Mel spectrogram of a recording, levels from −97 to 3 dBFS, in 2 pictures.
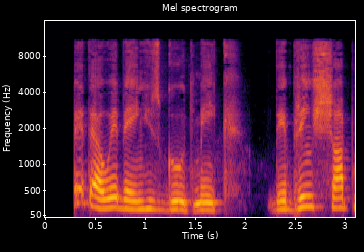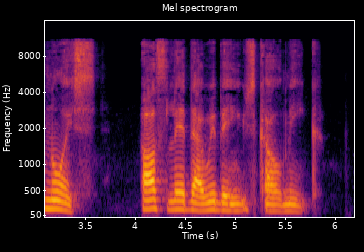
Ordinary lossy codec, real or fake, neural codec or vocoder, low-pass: none; fake; codec, 24 kHz, 0.9 kbps, WavTokenizer, medium speech release version 2; 10.8 kHz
